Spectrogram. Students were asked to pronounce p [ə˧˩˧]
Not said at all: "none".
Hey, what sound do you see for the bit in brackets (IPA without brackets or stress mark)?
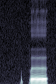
ə˧˥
